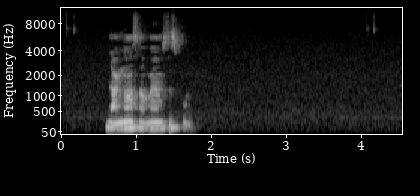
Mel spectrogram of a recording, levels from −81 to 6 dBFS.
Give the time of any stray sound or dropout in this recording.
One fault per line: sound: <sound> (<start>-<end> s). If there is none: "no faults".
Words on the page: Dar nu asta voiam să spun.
no faults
